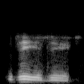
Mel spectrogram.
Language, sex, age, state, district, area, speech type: Sindhi, male, 30-45, Gujarat, Kutch, rural, conversation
